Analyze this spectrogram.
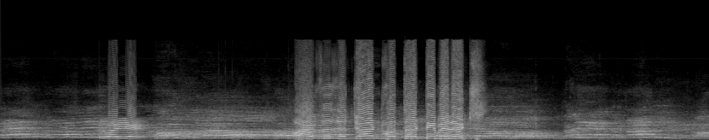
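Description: Several men shout over one another in a large echoing hall.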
